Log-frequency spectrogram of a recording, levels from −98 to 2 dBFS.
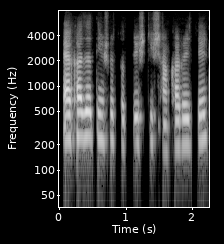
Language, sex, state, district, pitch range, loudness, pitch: Bengali, female, West Bengal, Jhargram, 205-230 Hz, -20 LUFS, 220 Hz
